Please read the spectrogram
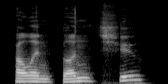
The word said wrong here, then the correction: Bundschu: That's Bundschu.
